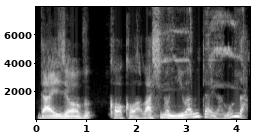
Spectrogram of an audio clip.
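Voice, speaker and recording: A man's voice: mid-range voice, takes it slowly, darkish tone, slightly rough. A man acting as a kindly older forest guide in an audio drama, with folksy, reassuring speech. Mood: calm, reassuring.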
